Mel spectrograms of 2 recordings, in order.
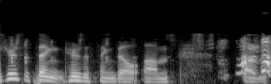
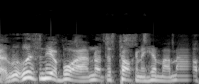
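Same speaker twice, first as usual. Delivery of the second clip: higher, louder Southern cartoon rooster; Foghorn Leghorn; 6 semitones higher, 4 dB louder than usual. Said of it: "the Foghorn Leghorn thing".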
